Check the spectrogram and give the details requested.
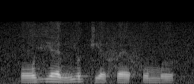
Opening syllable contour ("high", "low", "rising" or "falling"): rising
